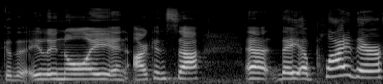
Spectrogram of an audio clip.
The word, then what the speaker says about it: Illinois: this how about this do you have the sir in your pronunciation you're not supposed to i did it when i was uh first arrived in america but it's just illinois okay now that at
